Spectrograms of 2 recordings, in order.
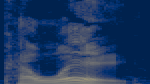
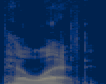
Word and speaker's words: Palet: And Dave Palet in about an hour. 15 minutes into this show, I'm already in corrections and retractions. Dave Palet, not Palet.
